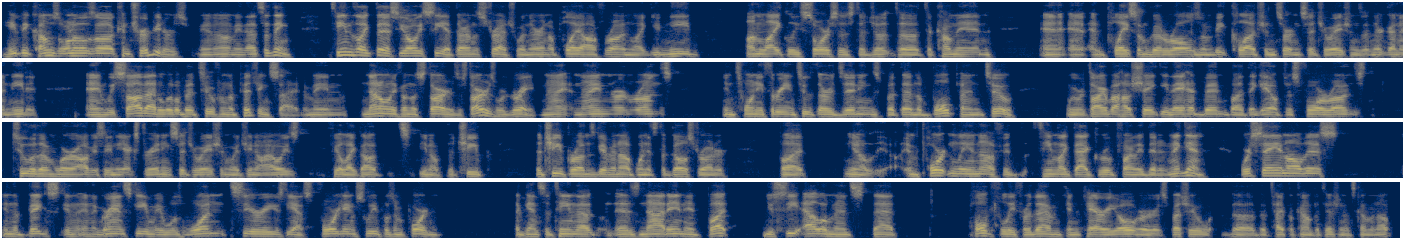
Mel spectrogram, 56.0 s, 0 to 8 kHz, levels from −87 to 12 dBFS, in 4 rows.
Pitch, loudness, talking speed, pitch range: 105 Hz, -19 LUFS, 225 wpm, 95-110 Hz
